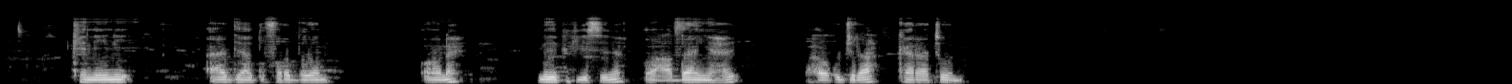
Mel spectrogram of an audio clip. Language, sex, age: Somali, male, 18-24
